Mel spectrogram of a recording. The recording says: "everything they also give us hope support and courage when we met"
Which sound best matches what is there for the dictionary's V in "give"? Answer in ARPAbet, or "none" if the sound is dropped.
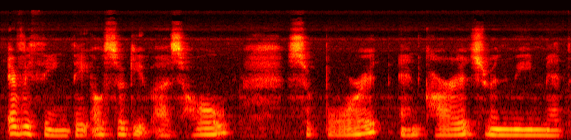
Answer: V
